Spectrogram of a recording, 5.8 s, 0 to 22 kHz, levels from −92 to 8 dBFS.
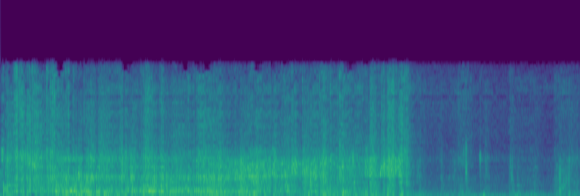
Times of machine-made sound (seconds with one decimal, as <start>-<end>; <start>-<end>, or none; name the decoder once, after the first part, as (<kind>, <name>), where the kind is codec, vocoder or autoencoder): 0.0-5.8 (codec, SNAC)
